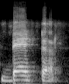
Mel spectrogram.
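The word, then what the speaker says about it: debtor: डेटर। B silent होता है, डेटर।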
